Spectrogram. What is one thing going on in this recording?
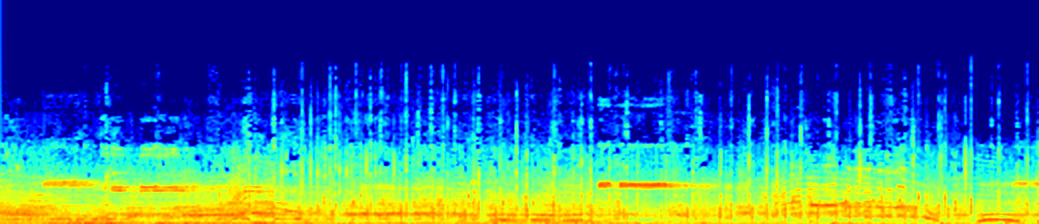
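A volleyball thumps against hands and the floor.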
